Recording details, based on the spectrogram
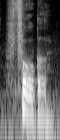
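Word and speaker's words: Vogel: a little bit later these letters here the f ph and v are all pronounced identically and ph here has some reference to old greek we have here fenster the window physique physics fogal bird at least this is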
